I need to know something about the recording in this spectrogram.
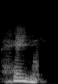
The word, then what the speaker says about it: Haiti: And Jürgen, just so you know, the country is pronounced Haiti.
